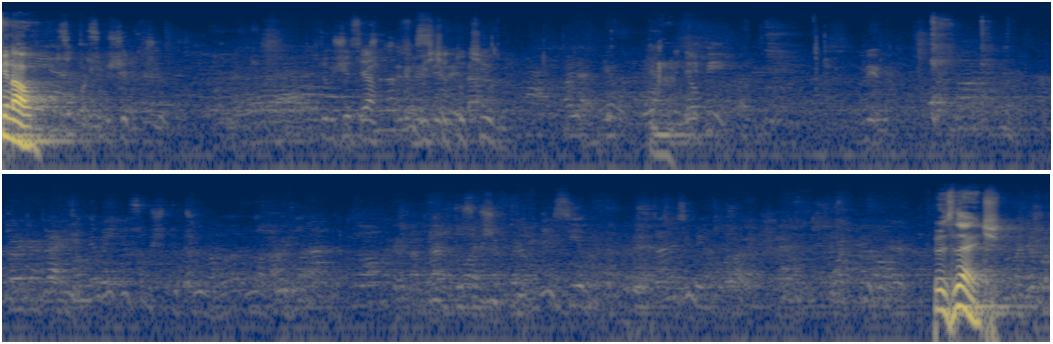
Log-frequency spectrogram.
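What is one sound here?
Several people murmur and chat quietly in the background.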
